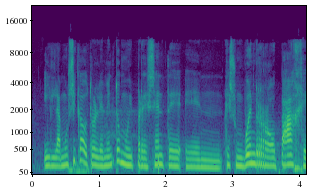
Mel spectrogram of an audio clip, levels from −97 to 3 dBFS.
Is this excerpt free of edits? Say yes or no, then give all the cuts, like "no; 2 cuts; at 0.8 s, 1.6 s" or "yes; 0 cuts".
no; 1 cut; at 2.9 s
